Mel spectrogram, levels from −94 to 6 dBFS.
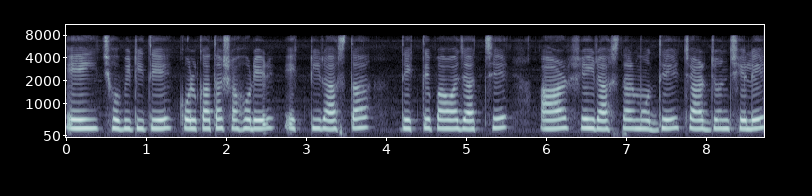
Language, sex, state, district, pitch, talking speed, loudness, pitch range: Bengali, female, West Bengal, Paschim Medinipur, 260 Hz, 105 wpm, -16 LUFS, 255-270 Hz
